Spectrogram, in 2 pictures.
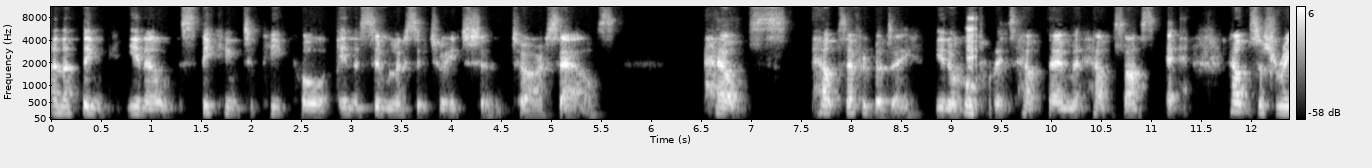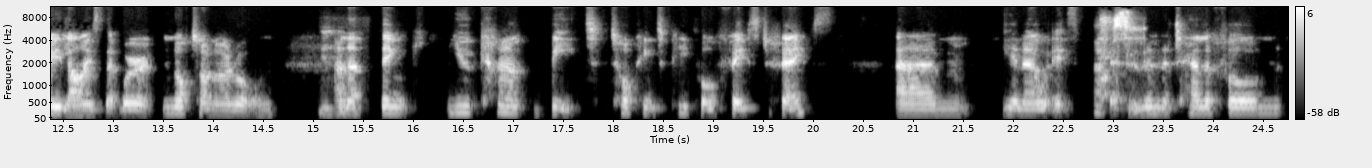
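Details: Adult woman speaking; normal speech.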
